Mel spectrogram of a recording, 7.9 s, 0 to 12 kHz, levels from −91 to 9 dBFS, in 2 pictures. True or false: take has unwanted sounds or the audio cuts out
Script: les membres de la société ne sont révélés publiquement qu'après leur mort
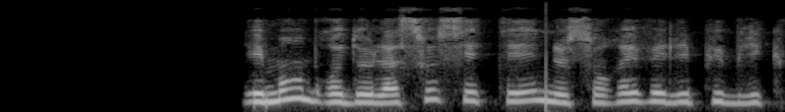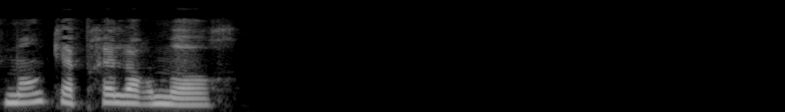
false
